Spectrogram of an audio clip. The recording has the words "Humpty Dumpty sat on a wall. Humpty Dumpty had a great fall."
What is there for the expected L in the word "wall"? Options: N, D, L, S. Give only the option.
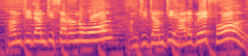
L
